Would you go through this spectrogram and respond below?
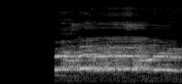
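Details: Newborn monkey in human care asking for milk, giving a single sustained, strong, harmonic wail of over a second, even in pitch and loudness throughout.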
